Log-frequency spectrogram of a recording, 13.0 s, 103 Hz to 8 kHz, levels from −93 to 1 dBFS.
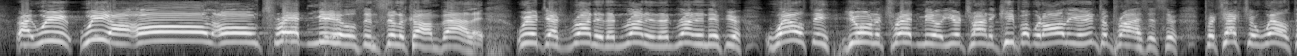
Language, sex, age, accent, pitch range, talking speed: English, male, 50-69, American, 255-315 Hz, 175 wpm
